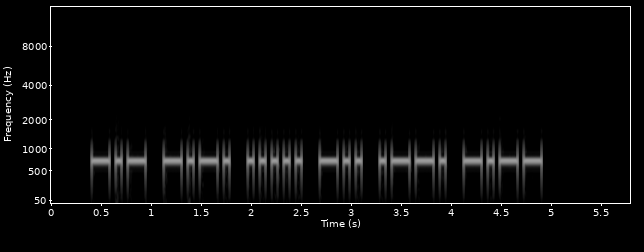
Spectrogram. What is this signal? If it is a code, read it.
Morse code, heard as a keyed tone, about 20 wpm, 700 Hz. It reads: KC5DPY
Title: Speed Racing - USA 2x3 Call Signs 17wpm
